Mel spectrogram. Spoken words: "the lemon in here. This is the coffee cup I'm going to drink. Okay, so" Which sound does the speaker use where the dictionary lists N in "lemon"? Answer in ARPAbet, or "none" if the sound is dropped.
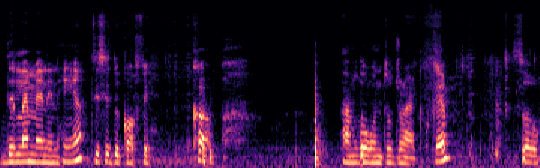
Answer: N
